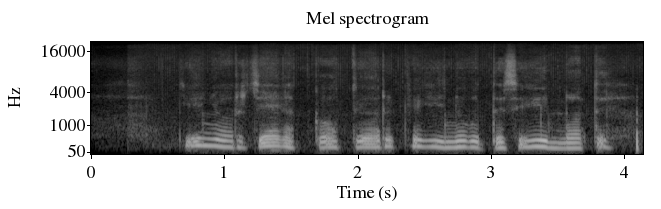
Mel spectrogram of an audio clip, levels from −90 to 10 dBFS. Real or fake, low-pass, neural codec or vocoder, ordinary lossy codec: fake; none; codec, 44.1 kHz, 7.8 kbps, DAC; none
